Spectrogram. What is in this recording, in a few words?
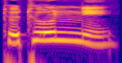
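"tutun" ergative, Archi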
